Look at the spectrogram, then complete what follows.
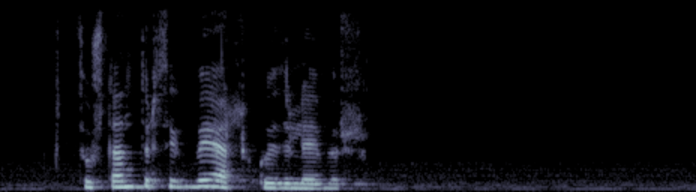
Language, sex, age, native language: Icelandic, female, 20-29, Icelandic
